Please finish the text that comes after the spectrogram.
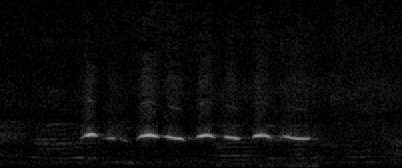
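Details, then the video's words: Pet parrots kept at home give a clear whistled phrase of about six short, slightly falling notes, evenly spaced over a second and a half, over a faint background murmur. "Talking parrots"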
